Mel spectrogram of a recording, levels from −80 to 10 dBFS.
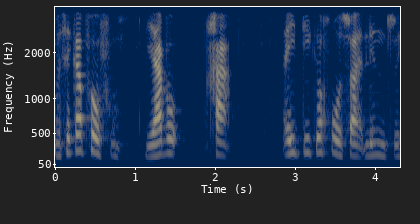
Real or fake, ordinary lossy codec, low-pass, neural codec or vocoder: real; none; 3.6 kHz; none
